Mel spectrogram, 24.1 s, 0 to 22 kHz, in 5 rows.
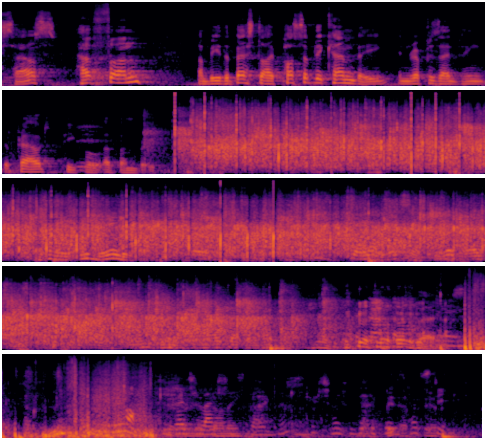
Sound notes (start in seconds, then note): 9.9 applause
